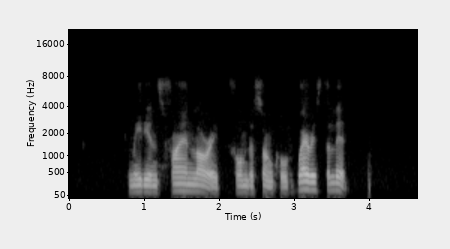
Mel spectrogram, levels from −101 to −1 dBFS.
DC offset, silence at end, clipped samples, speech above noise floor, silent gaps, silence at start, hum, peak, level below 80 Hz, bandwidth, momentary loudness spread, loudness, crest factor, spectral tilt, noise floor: under 0.1%; 0.95 s; under 0.1%; over 52 dB; none; 0.8 s; none; -20 dBFS; -86 dBFS; 7.6 kHz; 8 LU; -39 LUFS; 20 dB; -6.5 dB/octave; under -90 dBFS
